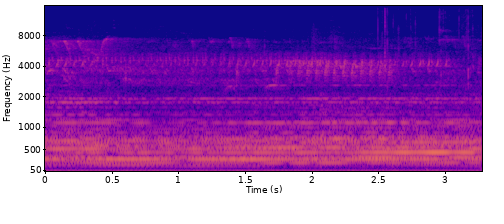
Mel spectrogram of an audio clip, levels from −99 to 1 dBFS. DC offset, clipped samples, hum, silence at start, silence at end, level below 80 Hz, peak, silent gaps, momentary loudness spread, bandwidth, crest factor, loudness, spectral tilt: under 0.1%; under 0.1%; none; 0 s; 0 s; -70 dBFS; -28 dBFS; none; 6 LU; 15 kHz; 12 dB; -42 LUFS; -4.5 dB/octave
